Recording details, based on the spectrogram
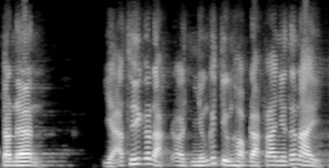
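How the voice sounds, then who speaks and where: A Buddhist monk giving a dharma talk, full of animated stories and rhetorical questions to his listeners. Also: high-pitched, quick pace. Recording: dull lo-fi recording.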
